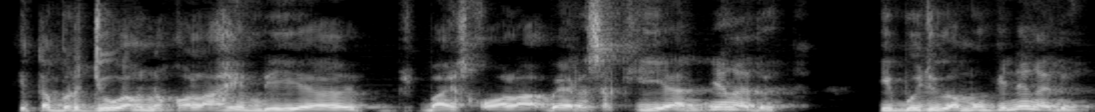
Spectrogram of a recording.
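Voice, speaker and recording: A man preaching a casual sermon in a mosque. He talks in lively slang and jumps high in pitch when he quotes other people. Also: moderate pace, rough recording.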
